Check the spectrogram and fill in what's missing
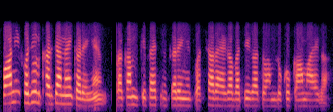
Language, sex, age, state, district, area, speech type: Urdu, female, 60+, Bihar, Khagaria, rural, conversation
